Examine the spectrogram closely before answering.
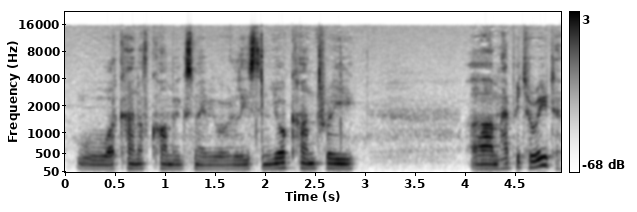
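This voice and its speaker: A man with a German accent talks at a moderate pace in a medium-pitched, dark, mellow tone with fairly even intonation. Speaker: toy collector video host. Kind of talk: casual show-and-tell tour. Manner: halting with fillers.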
